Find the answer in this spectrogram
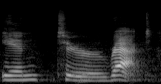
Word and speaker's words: interact: Interact. Where's the stress? Interact. On the 3rd syllable. So 3-3 is our syllable stress code.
